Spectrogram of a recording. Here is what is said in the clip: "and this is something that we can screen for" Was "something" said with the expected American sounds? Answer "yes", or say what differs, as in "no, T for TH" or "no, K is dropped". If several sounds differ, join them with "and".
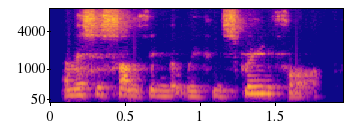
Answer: yes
